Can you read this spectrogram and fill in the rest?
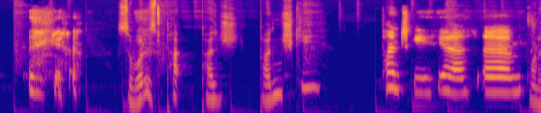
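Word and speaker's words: pączki: yeah i know this is pachkey punch gear punch key okay and so here on your little uh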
